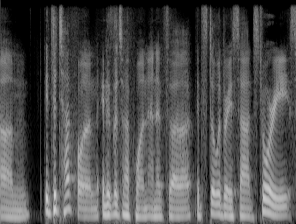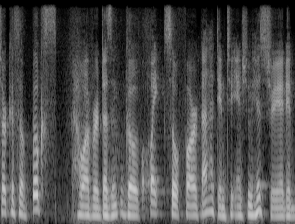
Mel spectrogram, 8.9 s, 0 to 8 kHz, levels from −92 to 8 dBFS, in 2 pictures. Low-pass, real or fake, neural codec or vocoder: 7.2 kHz; fake; codec, 16 kHz, 0.5 kbps, X-Codec, HuBERT features, trained on general audio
